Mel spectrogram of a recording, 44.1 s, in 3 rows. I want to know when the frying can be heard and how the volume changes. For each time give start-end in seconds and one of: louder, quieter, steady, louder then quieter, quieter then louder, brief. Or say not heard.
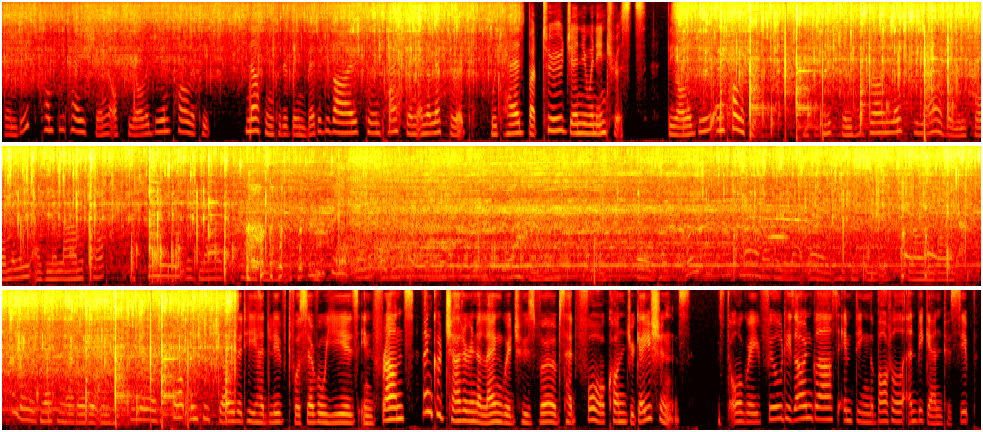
0.0-7.8 louder
10.1-32.9 quieter then louder.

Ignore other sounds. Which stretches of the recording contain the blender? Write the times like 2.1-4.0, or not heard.
18.0-32.5.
